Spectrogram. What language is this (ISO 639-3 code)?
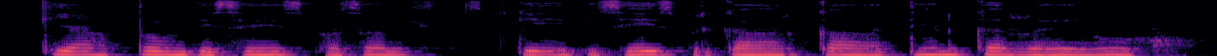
hin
